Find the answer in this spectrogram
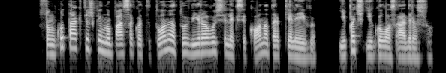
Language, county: Lithuanian, Šiauliai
